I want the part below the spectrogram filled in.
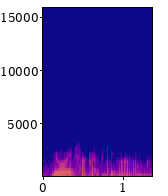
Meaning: good night
- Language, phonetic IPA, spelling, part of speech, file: Hungarian, [ˈjoːjeːjsɒkaːt ˌkiːvaːnok], jó éjszakát kívánok, phrase, Hu-jó éjszakát kívánok.ogg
